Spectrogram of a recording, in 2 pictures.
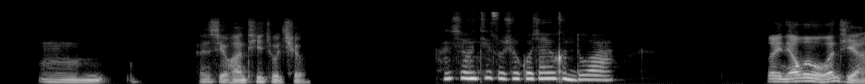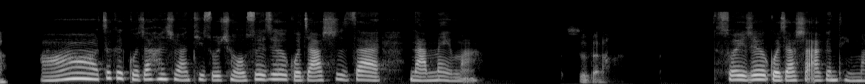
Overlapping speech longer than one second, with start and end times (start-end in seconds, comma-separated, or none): none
